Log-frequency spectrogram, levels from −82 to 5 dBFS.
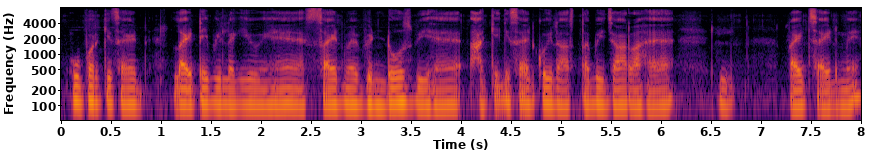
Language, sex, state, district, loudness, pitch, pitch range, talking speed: Hindi, male, Uttar Pradesh, Muzaffarnagar, -28 LUFS, 105 Hz, 105-110 Hz, 195 wpm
